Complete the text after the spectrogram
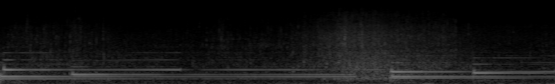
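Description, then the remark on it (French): Gentle ocean surf washes softly onto a beach in the background, swelling once near the middle, beneath sustained, calm musical tones that shift pitch a few times. “Puis laissez les vagues emmener doucement au large ces pensées dont vous voulez vous détacher.”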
